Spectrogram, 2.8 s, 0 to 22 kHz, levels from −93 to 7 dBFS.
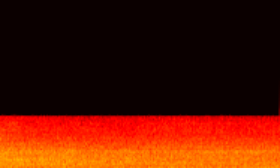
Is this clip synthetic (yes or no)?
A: no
